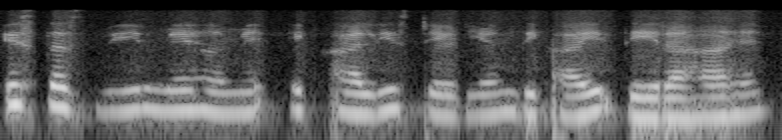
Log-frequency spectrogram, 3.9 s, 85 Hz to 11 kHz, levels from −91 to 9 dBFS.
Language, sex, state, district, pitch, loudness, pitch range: Hindi, female, Uttar Pradesh, Lalitpur, 225 Hz, -17 LUFS, 205-240 Hz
